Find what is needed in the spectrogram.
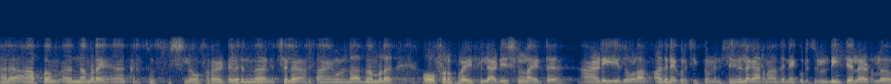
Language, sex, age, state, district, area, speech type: Malayalam, male, 18-30, Kerala, Idukki, rural, conversation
